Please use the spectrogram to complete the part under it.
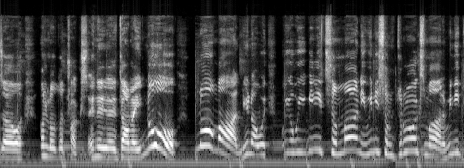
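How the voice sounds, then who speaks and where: A man's voice: extremely high pitch, darkish tone. A man voicing a stammering male warehouse supervisor with a put-on Trinidadian accent, who repeats words and ends lines with "man". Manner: stammering, touchy and indignant. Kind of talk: improvised comedy podcast character.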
